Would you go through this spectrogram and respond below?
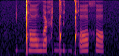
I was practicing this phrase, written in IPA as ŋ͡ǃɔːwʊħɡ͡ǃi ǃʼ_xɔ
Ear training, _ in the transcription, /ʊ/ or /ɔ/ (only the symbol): ɔ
